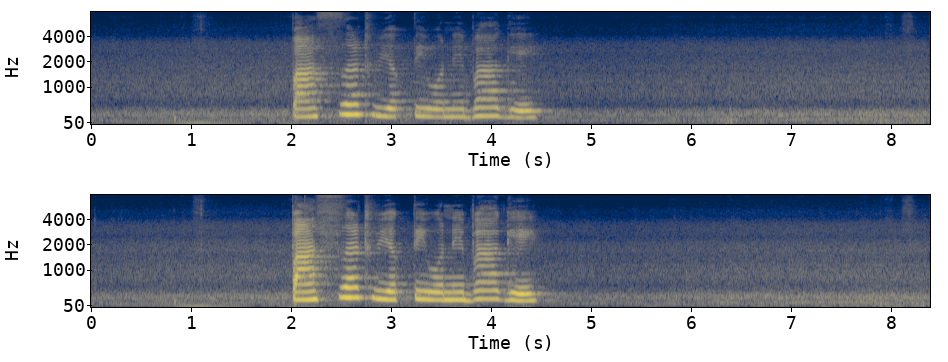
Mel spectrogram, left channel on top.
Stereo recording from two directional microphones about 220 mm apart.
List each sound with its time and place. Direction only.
2.0 s speech: 35° right (ahead or behind)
